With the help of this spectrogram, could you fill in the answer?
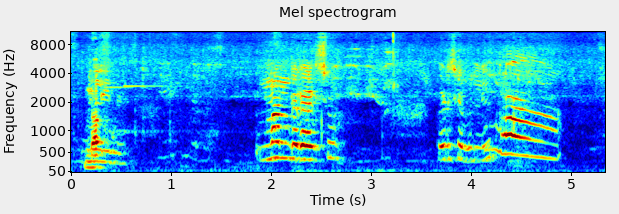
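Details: Cat at home giving two drawn-out, wavering meows, each rising then falling, about two seconds apart; a child's voice is briefly heard at the start and a faint room hum runs underneath.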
